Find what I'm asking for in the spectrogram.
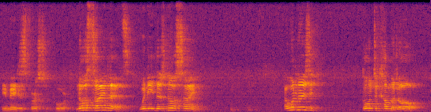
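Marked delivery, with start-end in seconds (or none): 1.2-3.1 high, loud eager call; a simple young man reports, excited and pitched high; excited stammering lookout. Acted. Johnny reports from the window. 4.3-6.4 high, loud eager call; a simple young man reports, excited and pitched high; excited stammering lookout. Acted. Johnny frets at window.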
